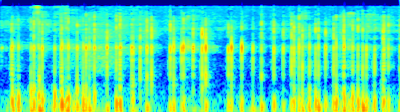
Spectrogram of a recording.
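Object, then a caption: Plastic cardholder. Fingernails tap quickly across the face and edges of a flat, blue, rectangular plastic cardholder held in both hands. The result is a fast, steady run of short, dull taps, heavy in low thump with faint clicky highlights, each dying away almost instantly.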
